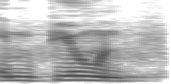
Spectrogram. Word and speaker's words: impugn: This is not impugn, this is impugn. G is silent and it sounds impugn. But here in expungible, it is sounding, as Pung.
